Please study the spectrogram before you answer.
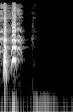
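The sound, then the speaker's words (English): Two loud, harsh bursts overload the microphone and crackle with clipping distortion, followed by a faint low rumble and then near silence. No one speaks. “I just clipped the mic again.”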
